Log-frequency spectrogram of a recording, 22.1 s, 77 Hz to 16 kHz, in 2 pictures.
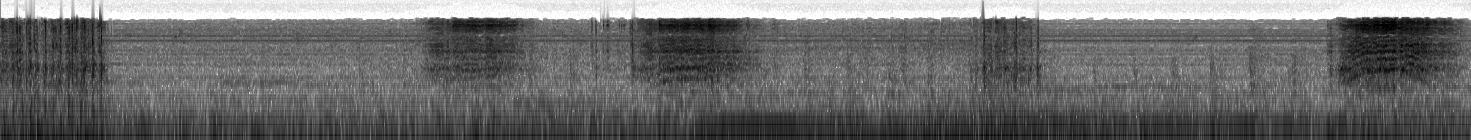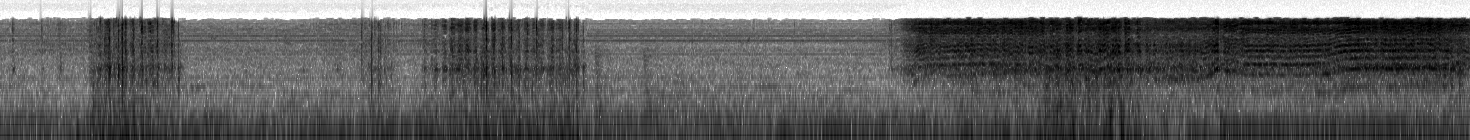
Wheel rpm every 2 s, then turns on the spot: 10, 20, 30, 10, 10, 30, 10, 20, 20, 110, 120.
0-2 6-8 10-12 14-16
